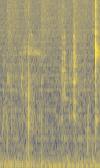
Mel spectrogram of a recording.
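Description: Soft background music with a few faint clicks of ice knocking in a tumbler as an iced drink is sipped through a straw, and one sharper click near the end.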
